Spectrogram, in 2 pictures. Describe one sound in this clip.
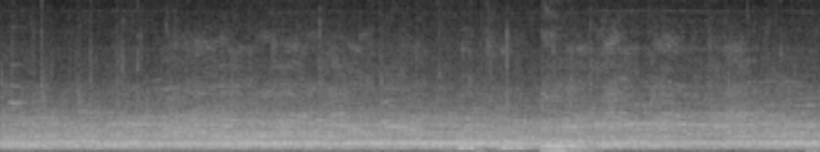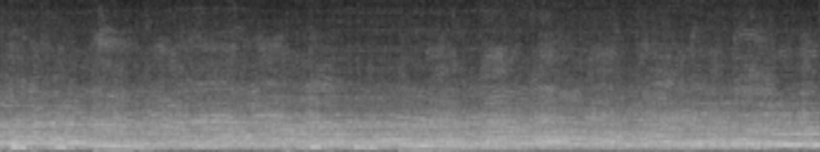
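A large crowd cheers and screams loudly throughout.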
